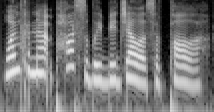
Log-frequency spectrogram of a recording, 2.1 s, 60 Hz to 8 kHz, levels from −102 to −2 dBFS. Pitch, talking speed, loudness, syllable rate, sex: 265 Hz, 225 wpm, -17 LUFS, 6.4 syllables/s, female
